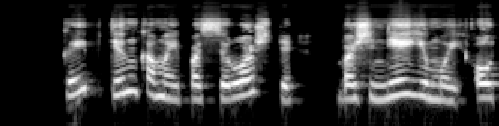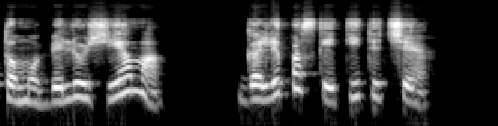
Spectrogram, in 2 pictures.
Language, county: Lithuanian, Tauragė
